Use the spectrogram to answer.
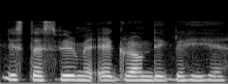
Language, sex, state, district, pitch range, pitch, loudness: Hindi, female, Arunachal Pradesh, Longding, 190-205 Hz, 195 Hz, -14 LUFS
